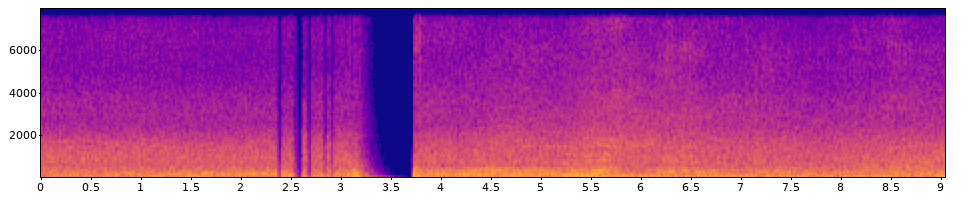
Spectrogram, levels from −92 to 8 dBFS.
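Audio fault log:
2.36–3.15 s, repeated packet loss (robotic sound): six short holes, the longest about 91 ms, each patched by stretching the preceding sound, so roughly a third of this span is synthetic fill. The rapid alternation of real and repeated fragments gives a choppy, robotic texture with pieces missing.
3.16–3.75 s, long network dropout: the audio stops arriving, and the last sound is carried on as a fading buzz or hiss before about 250 ms of silence. Around 0.56 s of material never plays, and playback resumes after it, likely an extended network outage rather than scattered losses.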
